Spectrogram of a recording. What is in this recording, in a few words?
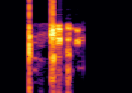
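Raleigh Police Southwest District Tactical, p25; wake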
